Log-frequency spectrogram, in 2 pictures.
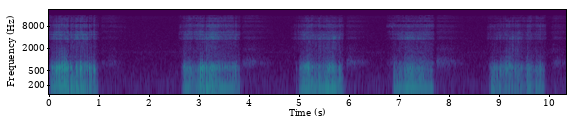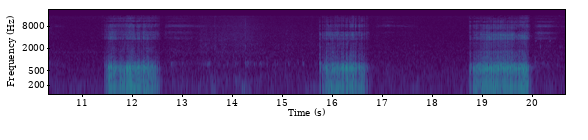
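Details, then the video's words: Beau, a 5.5-month-old French Bulldog, sleeps and snores loudly like a grown man; nine harsh, rattling inhalation snores follow one another roughly every two seconds, separated by near-silence. "French Bulldog Snoring"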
